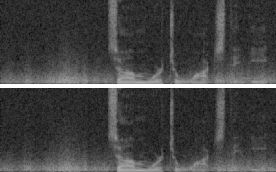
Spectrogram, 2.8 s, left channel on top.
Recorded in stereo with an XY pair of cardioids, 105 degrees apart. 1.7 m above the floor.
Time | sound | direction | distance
1.1 | a man speaking | 25° right | ?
